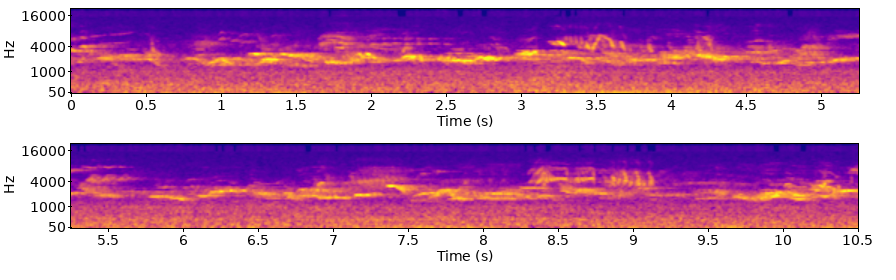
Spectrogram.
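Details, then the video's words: Morning birdsong on the outskirts of Budapest, Hungary: a dense chorus of many overlapping birds, with high chirps, trills and twittering notes running continuously, fairly quiet and even in loudness, over a soft steady background hiss. "Morning Birds Chirping Sound"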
